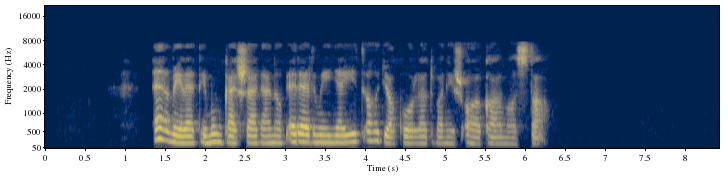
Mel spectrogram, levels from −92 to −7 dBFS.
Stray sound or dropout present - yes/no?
no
